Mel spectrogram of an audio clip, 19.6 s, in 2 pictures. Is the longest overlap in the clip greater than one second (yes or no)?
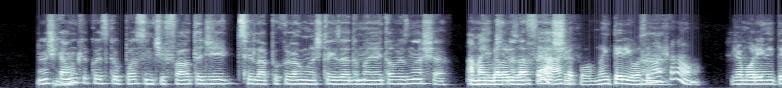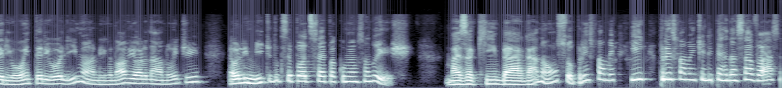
yes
